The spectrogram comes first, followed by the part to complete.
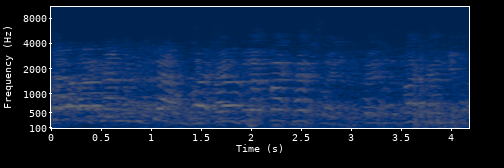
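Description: Voices calling out and talking over one another, without a break.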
